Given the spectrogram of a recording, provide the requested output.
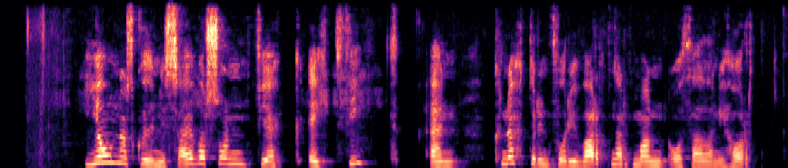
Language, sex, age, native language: Icelandic, female, 40-49, Icelandic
